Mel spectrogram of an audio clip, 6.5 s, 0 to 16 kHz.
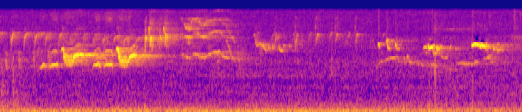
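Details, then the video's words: Birds singing in front of a house after rain on a May evening in 2015; clear whistled and warbled phrases with rising and falling notes, several short bursts spread through the clip over a quiet background. "CHANTS DOISEAUX"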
